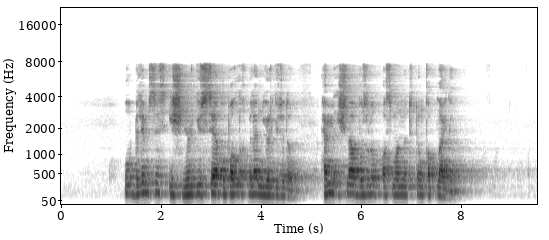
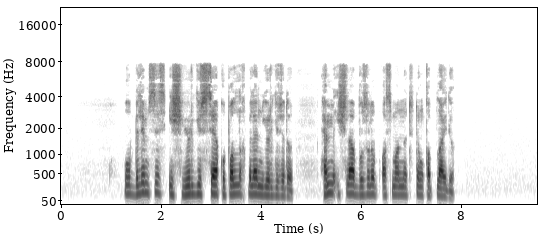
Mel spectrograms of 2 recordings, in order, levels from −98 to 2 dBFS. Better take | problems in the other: second | room echo; dies away in 0.7 s

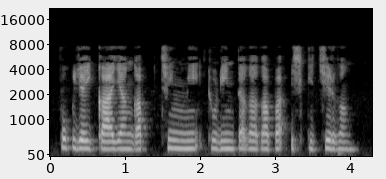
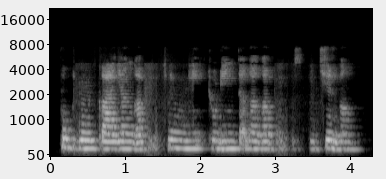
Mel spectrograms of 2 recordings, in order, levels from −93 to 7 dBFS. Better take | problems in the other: first | noise reduction (neural mask model DeepFilterNet 3)

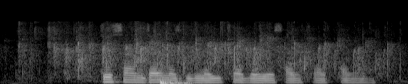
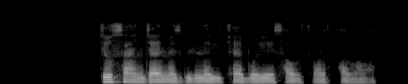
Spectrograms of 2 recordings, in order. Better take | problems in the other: second | background sound (Applause + Bass drum); 4 dB below the speech

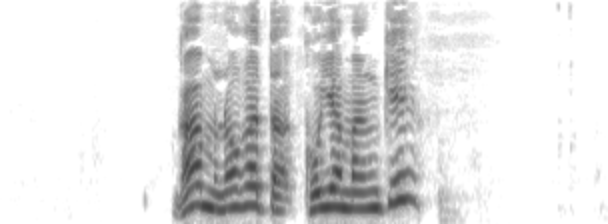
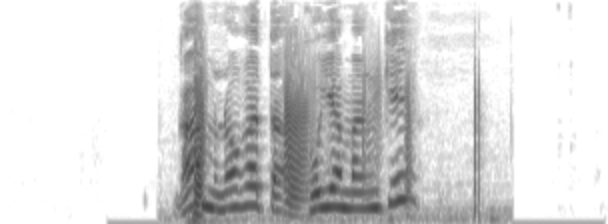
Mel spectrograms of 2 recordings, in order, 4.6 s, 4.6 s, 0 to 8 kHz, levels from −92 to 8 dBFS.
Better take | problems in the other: first | background sound (Fart); 4 dB below the speech

